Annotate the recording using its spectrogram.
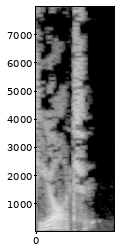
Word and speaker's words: yacht: How can you have dough, through, enough and cough all spelt the same way, O-U-G-H? And we have words with silent letters. We have words such as yacht, Y-A-C-H-T. And it's really, phonetically, it's Y-O-T.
